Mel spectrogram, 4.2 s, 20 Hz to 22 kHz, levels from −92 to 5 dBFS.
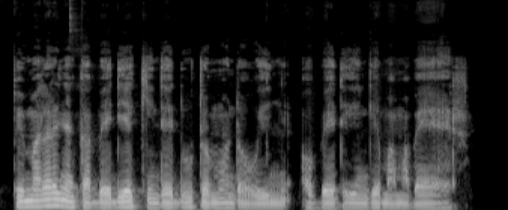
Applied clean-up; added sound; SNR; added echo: neural mask model Resemble Enhance denoiser.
